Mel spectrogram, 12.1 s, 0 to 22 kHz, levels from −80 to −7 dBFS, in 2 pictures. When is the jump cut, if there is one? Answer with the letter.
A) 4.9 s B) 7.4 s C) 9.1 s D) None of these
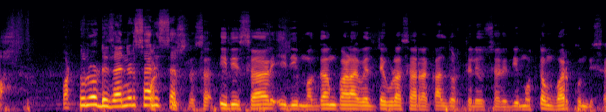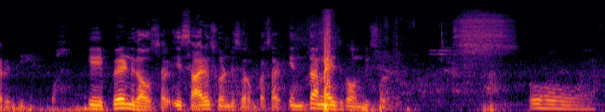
D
